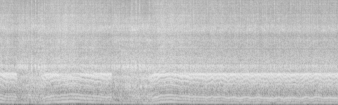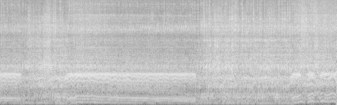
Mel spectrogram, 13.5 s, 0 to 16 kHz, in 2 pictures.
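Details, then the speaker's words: Featherlite Extreme FX 265 trimmer, 25cc two-stroke, bought used, after carburetor reassembly: high-pitched buzz repeatedly sagging and recovering every few seconds; rough surging running, owner suspects carburetor adjustment or metering diaphragm. "primer bowl is full there um either need some adjustment or that diaphragm that metering diaphragm maybe something to go back and look at and replace"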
